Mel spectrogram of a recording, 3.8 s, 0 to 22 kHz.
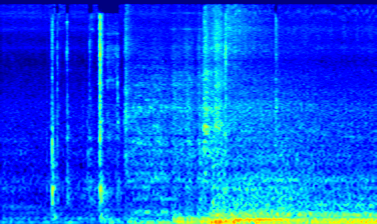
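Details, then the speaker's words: Chevy 3500 V8 dead-cold start: a few clicks, then it catches and settles into a steady even idle with no tapping or knocking. The mechanical gauge reads only about 18–19 oil pressure cold, so low oil pressure is suspected. "As you hear, the motor doesn't make any noise. Other than what you would think it would make."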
